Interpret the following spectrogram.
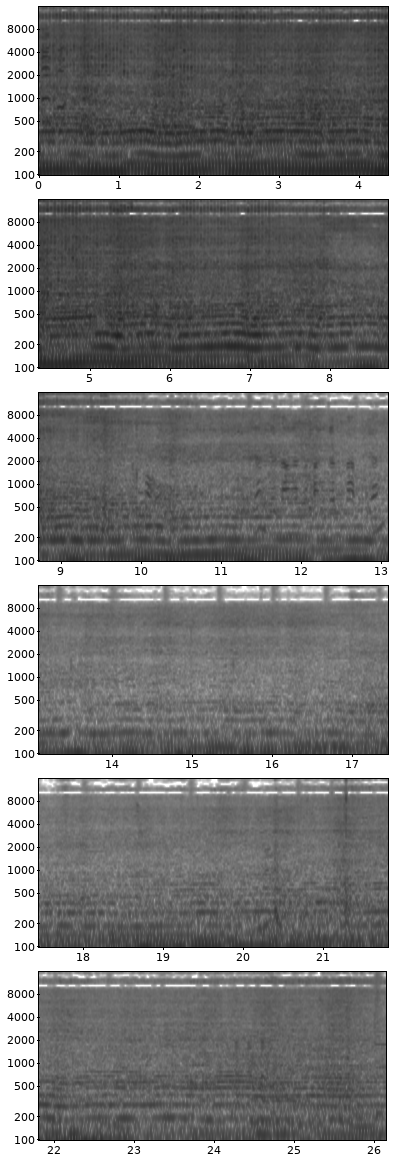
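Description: Walk-behind lawn mower engine running steadily while cutting grass, louder for the first several seconds and then fainter.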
